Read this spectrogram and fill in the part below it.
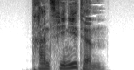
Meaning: strong dative masculine/neuter singular of transfinit
- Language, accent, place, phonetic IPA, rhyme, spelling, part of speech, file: German, Germany, Berlin, [tʁansfiˈniːtəm], -iːtəm, transfinitem, adjective, De-transfinitem.ogg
